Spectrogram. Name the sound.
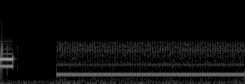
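telephone being dialed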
